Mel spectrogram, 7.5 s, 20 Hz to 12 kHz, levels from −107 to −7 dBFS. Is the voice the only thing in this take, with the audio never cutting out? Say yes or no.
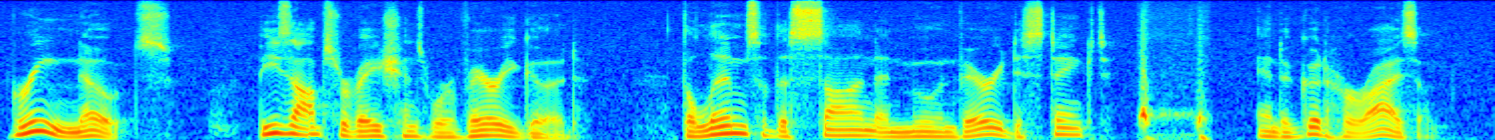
no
